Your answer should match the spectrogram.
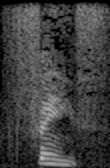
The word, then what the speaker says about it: face: 페이스 페이스라고 하죠 예 근데 페이스 영어로 페이스는 pa 맞 p p 발음이에요 그러면은 완전히 잘못된 소리가 되는 거죠 그래서 F 바름은 길게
